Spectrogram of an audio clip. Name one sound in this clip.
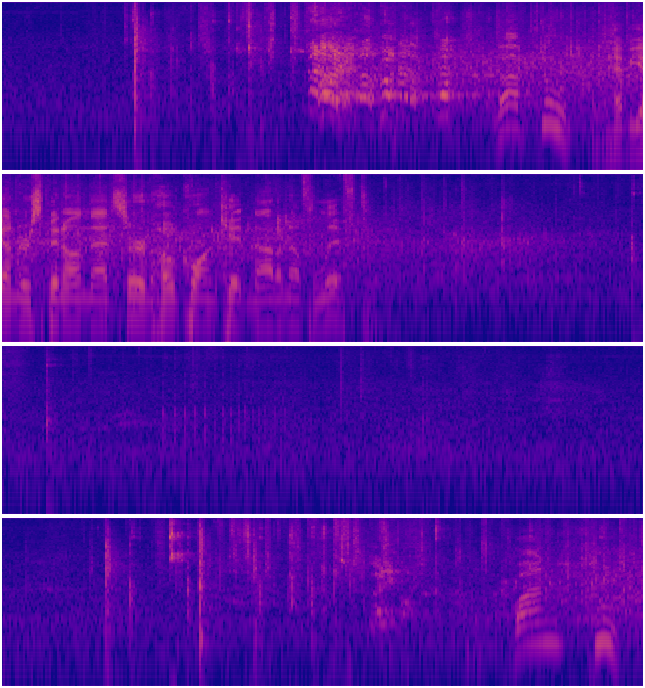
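Table tennis balls click sharply back and forth on a table and bats.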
